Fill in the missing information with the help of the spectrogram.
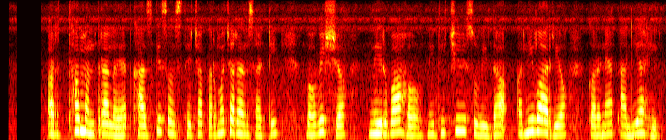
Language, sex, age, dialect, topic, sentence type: Marathi, female, 18-24, Varhadi, banking, statement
